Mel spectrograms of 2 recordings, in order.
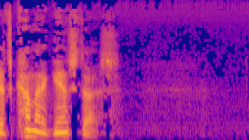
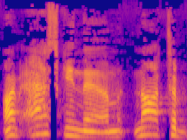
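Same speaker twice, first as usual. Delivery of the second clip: usual speaking voice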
